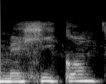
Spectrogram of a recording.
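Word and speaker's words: México: case in words like Mexico. We have the letter X, but we have the sort of H pronunciation in the middle syllable. Mexico, Javier, Jimena.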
